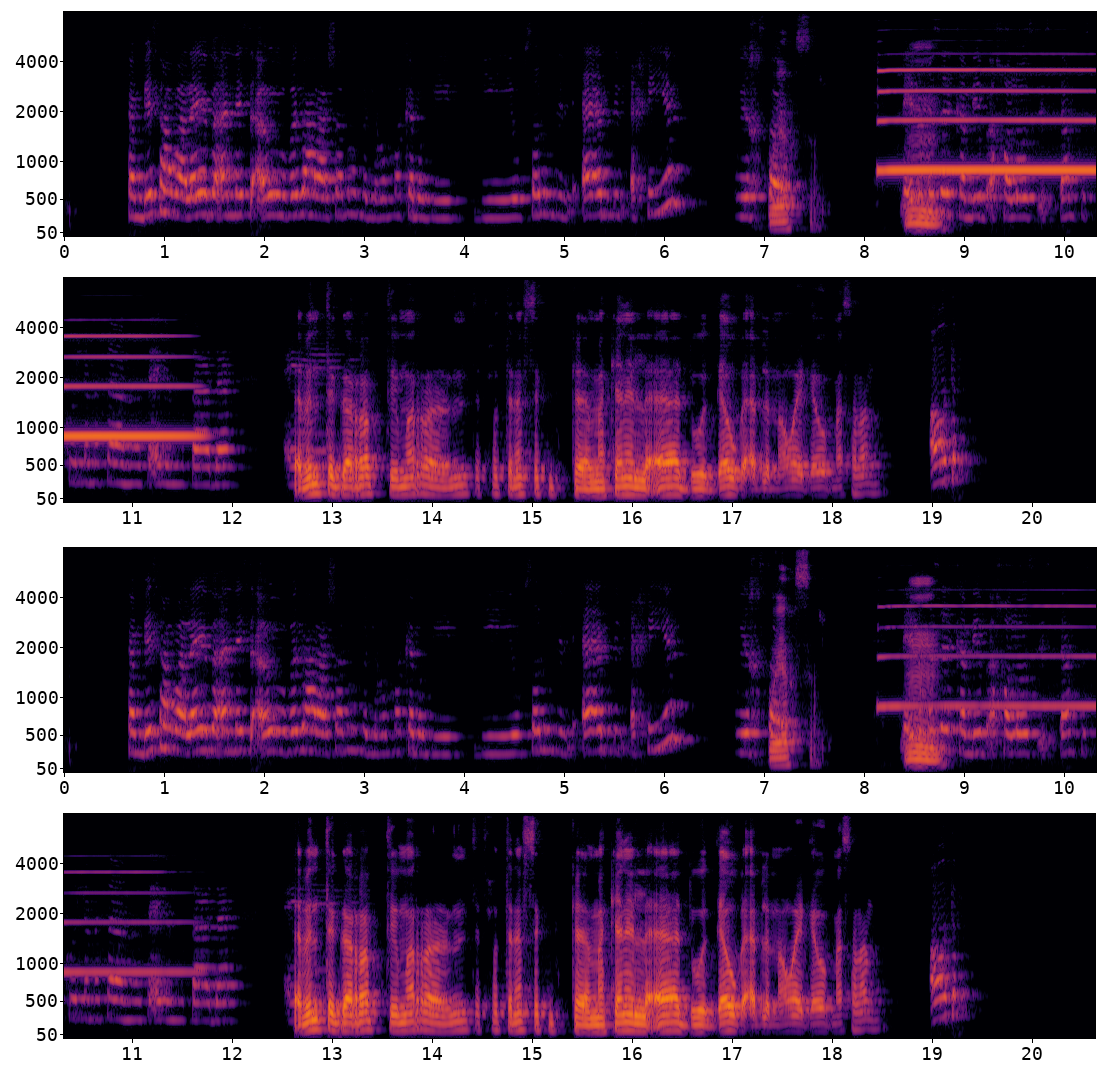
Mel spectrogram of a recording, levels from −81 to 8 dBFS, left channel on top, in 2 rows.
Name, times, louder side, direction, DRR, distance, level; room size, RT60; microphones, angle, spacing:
voice 1, 0.6-6.2 6.7-7.3 8.4-12.0 12.5-13.3 19.0-19.2, left 1 dB, 10° left, -2 dB, 3.6 m, -35 dB
sound 1, 8.1-11.8, left 15 dB, 75° left, 0.9 m, -27 dB
voice 2, 8.4-8.8 12.6-14.4 14.7-15.1 15.4-18.4, right 2 dB, 50° right, 9 dB, 0.8 m, -24 dB
12.0 x 11.0 x 3.3 m, 0.35 s
head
